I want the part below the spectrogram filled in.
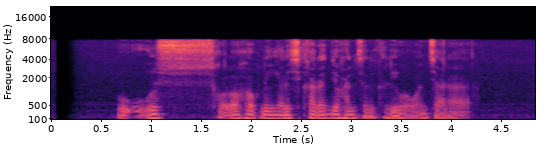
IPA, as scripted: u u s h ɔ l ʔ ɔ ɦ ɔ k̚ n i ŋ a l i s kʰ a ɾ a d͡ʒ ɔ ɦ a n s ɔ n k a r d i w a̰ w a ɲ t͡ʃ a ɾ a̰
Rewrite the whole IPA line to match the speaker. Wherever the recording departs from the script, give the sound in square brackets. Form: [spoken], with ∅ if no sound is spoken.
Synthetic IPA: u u s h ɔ l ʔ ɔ ɦ ɔ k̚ n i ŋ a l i s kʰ a ɾ a d͡ʒ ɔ ɦ a n s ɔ n k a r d i w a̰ w a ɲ t͡ʃ a ɾ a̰

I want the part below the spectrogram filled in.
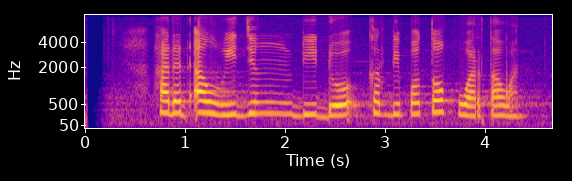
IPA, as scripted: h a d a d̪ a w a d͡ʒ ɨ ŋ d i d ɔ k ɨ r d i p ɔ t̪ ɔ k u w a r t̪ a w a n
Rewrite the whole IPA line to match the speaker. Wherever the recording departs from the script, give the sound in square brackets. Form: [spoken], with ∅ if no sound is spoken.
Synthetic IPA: h a d a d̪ a w [i] d͡ʒ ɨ ŋ d i d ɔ k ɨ r d i p ɔ t̪ ɔ k u w a r t̪ a w a n

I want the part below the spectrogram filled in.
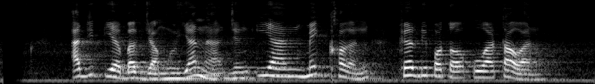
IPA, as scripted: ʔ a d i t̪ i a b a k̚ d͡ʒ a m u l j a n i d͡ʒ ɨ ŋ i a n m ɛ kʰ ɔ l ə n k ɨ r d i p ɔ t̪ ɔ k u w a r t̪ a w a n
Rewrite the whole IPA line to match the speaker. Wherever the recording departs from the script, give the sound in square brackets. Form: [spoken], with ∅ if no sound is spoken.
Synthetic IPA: ʔ a d i t̪ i a b a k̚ d͡ʒ a m u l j a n [a] d͡ʒ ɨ ŋ i a n m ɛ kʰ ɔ l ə n k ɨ r d i p ɔ t̪ ɔ k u w a r t̪ a w a n

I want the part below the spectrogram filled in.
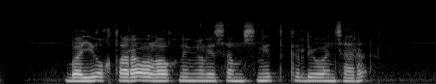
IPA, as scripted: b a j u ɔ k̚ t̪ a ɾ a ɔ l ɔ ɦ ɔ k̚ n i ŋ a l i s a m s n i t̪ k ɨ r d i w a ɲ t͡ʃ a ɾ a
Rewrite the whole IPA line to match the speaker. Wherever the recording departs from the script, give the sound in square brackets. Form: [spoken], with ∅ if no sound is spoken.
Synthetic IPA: b a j u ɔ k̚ t̪ a ɾ a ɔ l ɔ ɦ ɔ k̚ n i ŋ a l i s a m s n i t̪ k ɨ r d i w a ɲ t͡ʃ a ɾ a

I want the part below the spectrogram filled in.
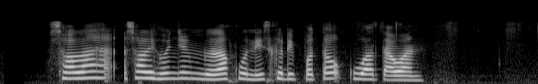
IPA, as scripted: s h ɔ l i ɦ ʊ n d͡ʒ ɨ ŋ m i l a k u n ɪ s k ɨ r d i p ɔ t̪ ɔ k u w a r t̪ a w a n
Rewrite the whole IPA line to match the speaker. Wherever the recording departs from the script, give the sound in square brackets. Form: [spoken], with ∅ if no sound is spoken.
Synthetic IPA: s [s] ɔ l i ɦ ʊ n d͡ʒ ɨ ŋ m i l a k u n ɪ s k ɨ r d i p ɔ t̪ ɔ k u w a r t̪ a w a n

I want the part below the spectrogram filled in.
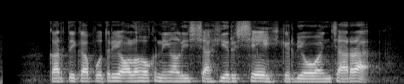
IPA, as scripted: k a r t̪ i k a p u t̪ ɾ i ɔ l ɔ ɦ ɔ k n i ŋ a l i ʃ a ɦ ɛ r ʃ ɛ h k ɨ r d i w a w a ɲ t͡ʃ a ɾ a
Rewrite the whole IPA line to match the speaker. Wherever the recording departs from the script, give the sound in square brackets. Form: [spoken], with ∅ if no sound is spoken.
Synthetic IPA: k a r t̪ i k a p u t̪ ɾ i ɔ l ɔ ɦ ɔ k n i ŋ a l i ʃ a ɦ [i] r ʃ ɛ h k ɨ r d i w a w a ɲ t͡ʃ a ɾ a

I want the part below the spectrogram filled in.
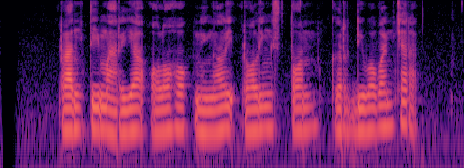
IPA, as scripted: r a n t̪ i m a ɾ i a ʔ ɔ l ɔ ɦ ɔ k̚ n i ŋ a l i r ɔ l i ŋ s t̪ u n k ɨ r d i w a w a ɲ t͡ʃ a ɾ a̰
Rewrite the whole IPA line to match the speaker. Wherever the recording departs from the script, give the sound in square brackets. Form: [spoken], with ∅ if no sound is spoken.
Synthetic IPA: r a n t̪ i m a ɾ i a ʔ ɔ l ɔ ɦ ɔ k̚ n i ŋ a l i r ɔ l i ŋ s t̪ [ɔ] n k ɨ r d i w a w a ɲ t͡ʃ a ɾ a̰

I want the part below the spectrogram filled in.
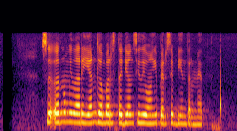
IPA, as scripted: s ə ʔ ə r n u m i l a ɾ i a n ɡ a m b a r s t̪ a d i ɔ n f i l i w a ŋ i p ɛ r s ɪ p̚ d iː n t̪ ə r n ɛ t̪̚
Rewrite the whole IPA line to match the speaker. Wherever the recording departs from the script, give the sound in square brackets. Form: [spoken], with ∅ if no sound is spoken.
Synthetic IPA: s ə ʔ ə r n u m i l a ɾ i a n ɡ a m b a r s t̪ a d i ɔ n [s] i l i w a ŋ i p ɛ r s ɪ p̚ d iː n t̪ ə r n ɛ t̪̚

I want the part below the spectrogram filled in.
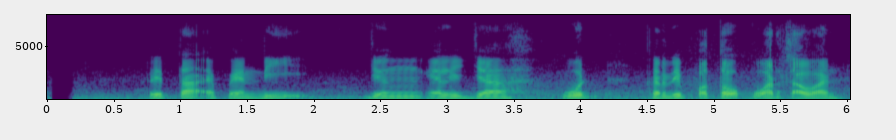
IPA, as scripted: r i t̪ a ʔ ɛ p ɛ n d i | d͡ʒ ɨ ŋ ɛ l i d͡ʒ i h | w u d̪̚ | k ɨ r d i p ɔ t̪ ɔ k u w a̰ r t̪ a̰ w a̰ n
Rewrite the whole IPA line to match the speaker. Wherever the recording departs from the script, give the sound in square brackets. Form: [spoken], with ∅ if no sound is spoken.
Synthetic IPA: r i t̪ a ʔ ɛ p ɛ n d i | d͡ʒ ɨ ŋ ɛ l i d͡ʒ [a] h | w u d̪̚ | k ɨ r d i p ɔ t̪ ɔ k u w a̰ r t̪ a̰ w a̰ n

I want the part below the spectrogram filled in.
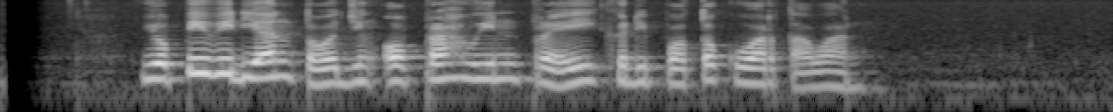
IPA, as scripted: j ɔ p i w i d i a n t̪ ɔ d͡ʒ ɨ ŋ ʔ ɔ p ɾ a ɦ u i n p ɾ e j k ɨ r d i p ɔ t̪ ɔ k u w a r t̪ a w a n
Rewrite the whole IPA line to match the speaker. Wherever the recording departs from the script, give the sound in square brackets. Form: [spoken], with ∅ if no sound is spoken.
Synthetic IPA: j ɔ p i w i d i a n t̪ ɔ d͡ʒ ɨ ŋ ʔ ɔ p ɾ a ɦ [w] i n p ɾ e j k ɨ r d i p ɔ t̪ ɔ k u w a r t̪ a w a n

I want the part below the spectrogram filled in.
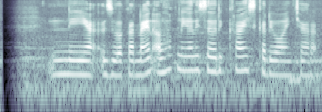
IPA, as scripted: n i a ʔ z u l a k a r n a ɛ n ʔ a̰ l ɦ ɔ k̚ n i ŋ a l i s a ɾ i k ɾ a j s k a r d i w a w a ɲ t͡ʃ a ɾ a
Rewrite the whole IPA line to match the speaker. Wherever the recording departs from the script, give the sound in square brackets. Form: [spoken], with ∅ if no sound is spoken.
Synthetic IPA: n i a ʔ z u l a k a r n a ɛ n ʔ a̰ l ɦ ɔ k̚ n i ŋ a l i s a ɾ i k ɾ a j s k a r d i w a w a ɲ t͡ʃ a ɾ a

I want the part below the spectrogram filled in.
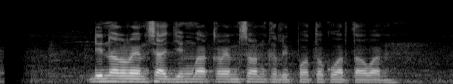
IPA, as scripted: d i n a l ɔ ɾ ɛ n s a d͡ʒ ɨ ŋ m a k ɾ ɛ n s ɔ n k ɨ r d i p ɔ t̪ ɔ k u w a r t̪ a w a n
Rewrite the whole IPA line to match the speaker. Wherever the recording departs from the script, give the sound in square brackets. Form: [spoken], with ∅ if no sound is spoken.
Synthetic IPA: d i n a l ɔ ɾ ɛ n s a d͡ʒ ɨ ŋ m a k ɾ ɛ n s ɔ n k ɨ r d i p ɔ t̪ ɔ k u w a r t̪ a w a n

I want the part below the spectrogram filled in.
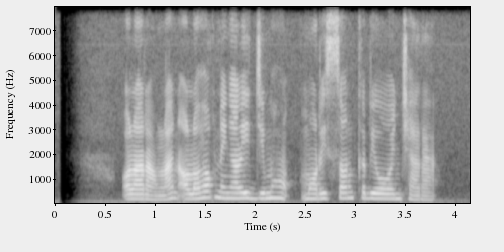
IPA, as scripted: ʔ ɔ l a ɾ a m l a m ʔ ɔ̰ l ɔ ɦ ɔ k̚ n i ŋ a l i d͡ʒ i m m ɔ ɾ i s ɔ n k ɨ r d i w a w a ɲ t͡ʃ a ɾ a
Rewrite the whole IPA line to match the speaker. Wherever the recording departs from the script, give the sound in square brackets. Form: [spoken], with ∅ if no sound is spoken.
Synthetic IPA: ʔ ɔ l a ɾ a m l a [n] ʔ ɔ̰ l ɔ ɦ ɔ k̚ n i ŋ a l i d͡ʒ i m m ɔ ɾ i s ɔ n k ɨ r d i w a w a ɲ t͡ʃ a ɾ a

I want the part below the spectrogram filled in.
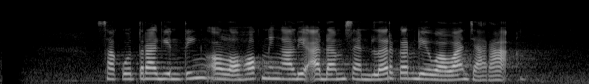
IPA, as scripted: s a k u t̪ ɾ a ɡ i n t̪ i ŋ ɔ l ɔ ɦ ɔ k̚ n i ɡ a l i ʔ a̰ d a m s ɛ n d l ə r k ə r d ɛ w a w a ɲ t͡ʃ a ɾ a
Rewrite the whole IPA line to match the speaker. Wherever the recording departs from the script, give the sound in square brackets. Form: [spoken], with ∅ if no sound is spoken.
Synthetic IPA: s a k u t̪ ɾ a ɡ i n t̪ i ŋ ɔ l ɔ ɦ ɔ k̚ n i [ŋ] a l i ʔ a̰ d a m s ɛ n d l ə r k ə r d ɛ w a w a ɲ t͡ʃ a ɾ a

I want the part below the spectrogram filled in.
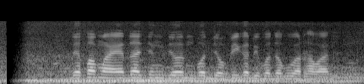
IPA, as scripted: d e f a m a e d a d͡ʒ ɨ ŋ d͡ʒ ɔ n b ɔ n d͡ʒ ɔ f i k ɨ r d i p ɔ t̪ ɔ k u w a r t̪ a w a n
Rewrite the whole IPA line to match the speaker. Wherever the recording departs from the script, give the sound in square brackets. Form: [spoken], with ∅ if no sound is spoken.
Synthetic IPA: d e f a m a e d a d͡ʒ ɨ ŋ d͡ʒ ɔ n b ɔ n d͡ʒ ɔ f i k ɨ r d i p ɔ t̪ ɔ k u w a r t̪ a w a n

